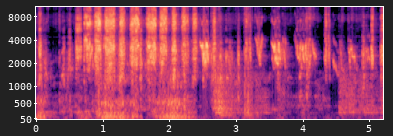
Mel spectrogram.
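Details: Budgerigars chirp in a fast run of sharp, high tweets, evenly pulsed at first, then breaking into scattered squeaky and warbled notes.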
